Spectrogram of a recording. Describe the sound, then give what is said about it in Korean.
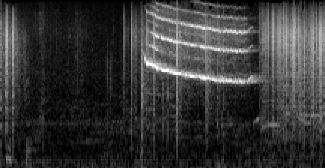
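Fireworks go off with a long whistling rocket whose shrill tone falls steadily in pitch, preceded by scattered faint pops and followed by a dense crackling hiss. “어 갑자기 저 불꽃놀이에 홀렸어.”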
